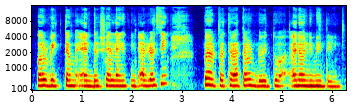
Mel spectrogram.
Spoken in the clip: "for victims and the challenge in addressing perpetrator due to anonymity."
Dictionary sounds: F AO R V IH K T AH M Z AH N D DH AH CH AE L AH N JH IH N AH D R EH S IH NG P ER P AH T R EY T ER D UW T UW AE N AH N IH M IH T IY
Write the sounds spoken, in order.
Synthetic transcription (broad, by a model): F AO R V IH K T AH M AH N D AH SH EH L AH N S IH N AH D R EH S IH NG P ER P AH T R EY T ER D UW T UW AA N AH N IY M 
